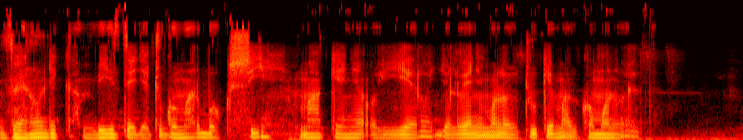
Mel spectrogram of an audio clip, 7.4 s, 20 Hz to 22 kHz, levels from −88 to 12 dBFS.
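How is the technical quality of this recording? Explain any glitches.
The recording is heavily degraded from start to finish. The treble flickers in and out, with a gritty, granular noise and aliasing riding on the speech. The damage is steady across the whole clip, not a momentary glitch.

This is likely Bluetooth SBC compression at a very tight setting, which fits roughly 64 kbps. SBC splits the signal into a few wide sub-bands and hands out bits with no model of hearing. Starved of bits, the upper bands lose detail or vanish from moment to moment, and coarse quantisation of the rest produces the grit.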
